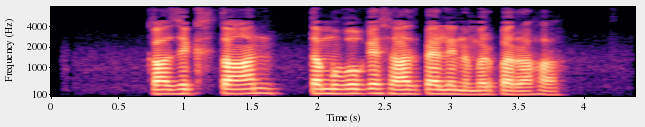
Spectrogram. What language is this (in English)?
Urdu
